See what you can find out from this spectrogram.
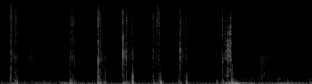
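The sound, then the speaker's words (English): Tarot cards are shuffled by hand in quiet, crisp riffling bursts that come in a quick irregular series, each a short papery snap. “So let's go ahead and pull a tarot card.”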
